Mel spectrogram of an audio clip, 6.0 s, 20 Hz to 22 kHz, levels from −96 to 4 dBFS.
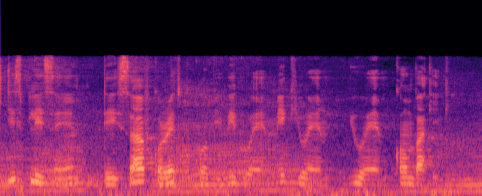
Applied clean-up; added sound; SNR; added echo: none; Accelerating, revving, vroom; 6 dB; reverberation time 1.0 s.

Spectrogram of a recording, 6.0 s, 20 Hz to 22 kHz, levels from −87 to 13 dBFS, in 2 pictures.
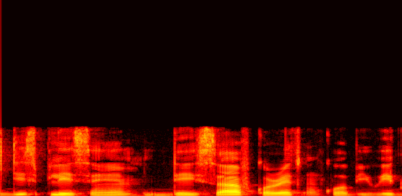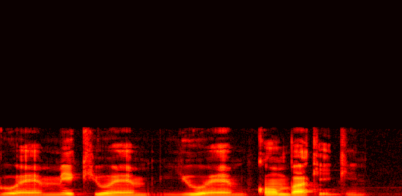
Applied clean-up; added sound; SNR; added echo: none; none; none; none.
